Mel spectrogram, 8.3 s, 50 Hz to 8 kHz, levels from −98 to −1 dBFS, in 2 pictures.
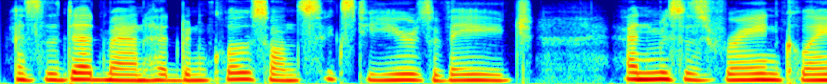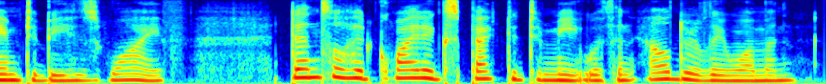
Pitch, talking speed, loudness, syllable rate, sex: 210 Hz, 220 wpm, -17 LUFS, 5.8 syllables/s, female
